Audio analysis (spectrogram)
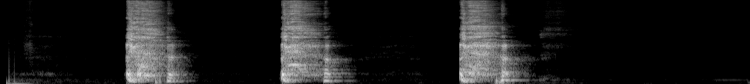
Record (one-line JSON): {"three_cough_length": "7.5 s", "three_cough_amplitude": 32768, "three_cough_signal_mean_std_ratio": 0.35, "survey_phase": "beta (2021-08-13 to 2022-03-07)", "age": "65+", "gender": "Male", "wearing_mask": "No", "symptom_none": true, "smoker_status": "Never smoked", "respiratory_condition_asthma": false, "respiratory_condition_other": false, "recruitment_source": "REACT", "submission_delay": "2 days", "covid_test_result": "Negative", "covid_test_method": "RT-qPCR", "influenza_a_test_result": "Negative", "influenza_b_test_result": "Negative"}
